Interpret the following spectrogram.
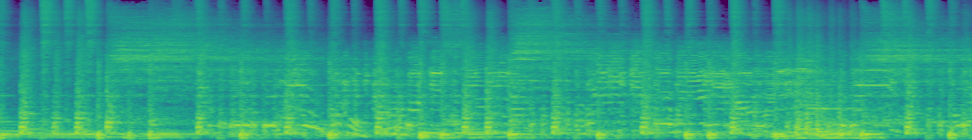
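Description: Live band of electric guitar, bass guitar and drum kit playing an instrumental groove, with the drums prominent and keeping a steady beat.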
